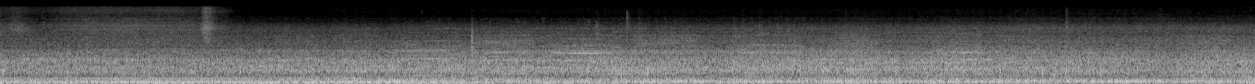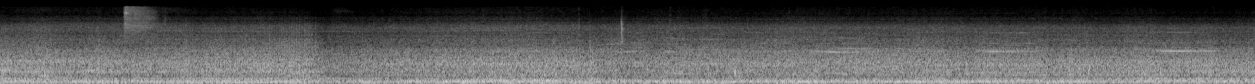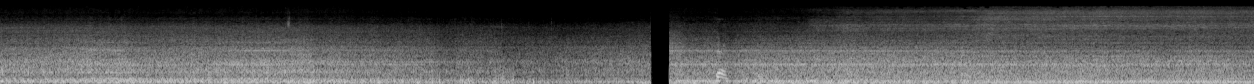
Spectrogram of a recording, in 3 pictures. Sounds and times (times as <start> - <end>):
Truck: 0.0 - 37.6.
